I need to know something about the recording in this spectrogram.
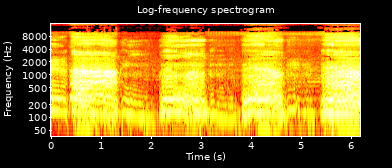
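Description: A man's voice letting out four long, drawn-out groans in a row, each held on a steady pitch for about a second.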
